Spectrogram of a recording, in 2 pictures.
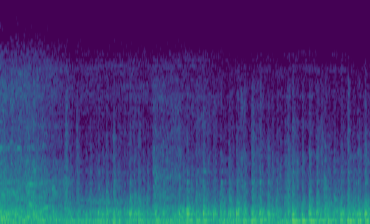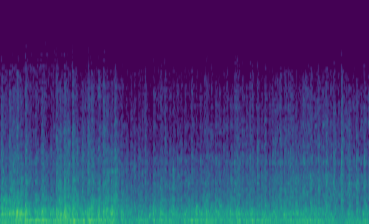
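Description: Mine-train roller coaster cars clattering and clacking steadily along the track, easing off a little over the last couple of seconds.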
